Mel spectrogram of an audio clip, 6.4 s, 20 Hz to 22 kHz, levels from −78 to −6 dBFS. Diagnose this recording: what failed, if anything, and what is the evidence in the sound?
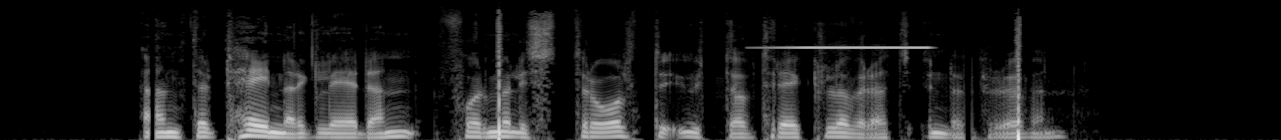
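MP3 compression runs through the whole recording, a codec-stage fault. The speech has a watery, swirling quality and smeared consonant attacks, with plainly audible damage that fits a bitrate around 64 kbps. The likely cause is an encoder short of bits, cutting treble and toggling weak frequency lines between frames.

Gaps at joins of encoded pieces occur at 0.75 s, 2.78 s and 4.82 s, lasting about 35, 40 and 40 ms and recurring every 2.0 s. Separately encoded segments were concatenated without trimming encoder delay and end padding, so short silences with smeared edges interrupt continuous speech.

Invalid numbers at full scale appear at 2.50 s and 5.09 s as single sharp bangs, lasting 1.33 ms and 2.67 ms, which fits 64- and 128-sample processing blocks. A processing or sample-format calculation produced infinite or invalid values, which were clamped to maximum amplitude for each block.

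Loudspeaker feedback squeal runs from 3.73 s to 4.70 s as a 5.4 kHz tone that swells over roughly a third of a second to about 5 dB above the speech. In the acoustic and analogue path, the microphone re-captured its own loudspeaker, and loop gain exceeded one at that frequency.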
